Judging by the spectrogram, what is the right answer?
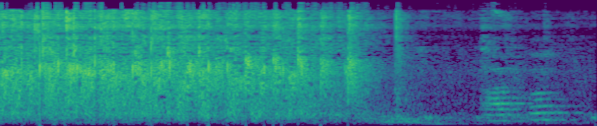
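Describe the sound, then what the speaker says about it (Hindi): An audience gives a loud, sustained round of applause to welcome a guest at a public event. The dense clapping fades out after about four seconds and leaves quieter room sounds and a brief voice. "महाराष्ट्र की तरफ से हम लोग सब आपका तालियां बजा के स्वागत करते हैं"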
